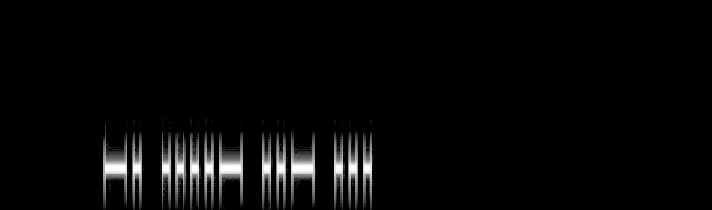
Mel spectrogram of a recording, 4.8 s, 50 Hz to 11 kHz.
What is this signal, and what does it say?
Morse code, heard as a keyed tone, about 25 wpm, 700 Hz. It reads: N4US
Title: USA Call Signs - 4 Characters - Repeated 3x - 25wpm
